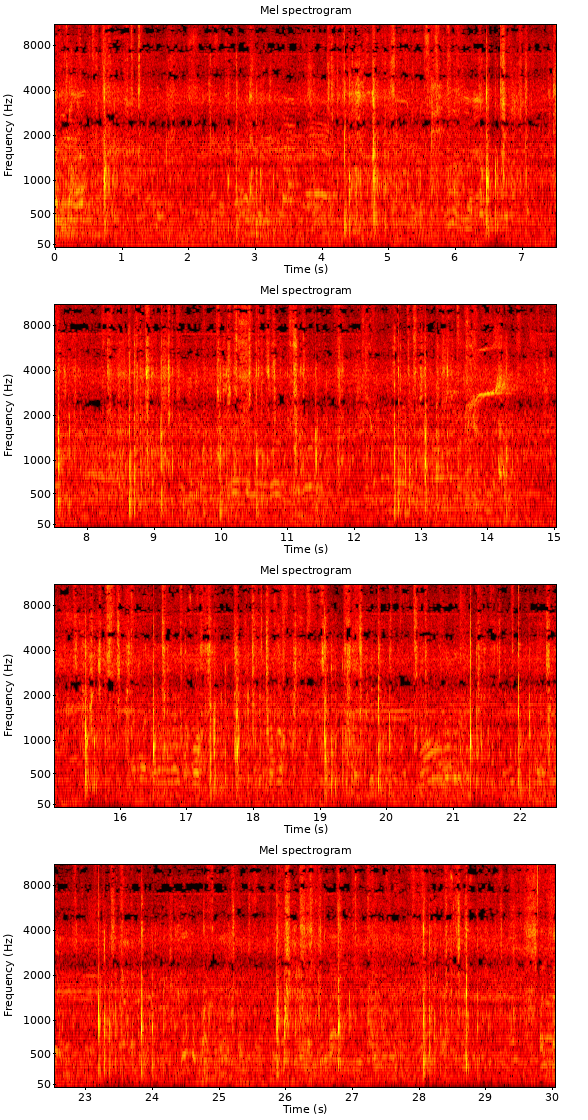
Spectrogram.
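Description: A frontón ball smacking off the concrete front wall and floor and being struck by the players during a rally: sharp, loud smacks every second or two. Indistinct voices murmur underneath.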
